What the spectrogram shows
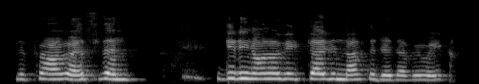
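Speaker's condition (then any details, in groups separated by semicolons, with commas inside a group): Spastic cerebral palsy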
